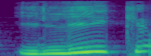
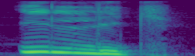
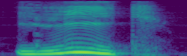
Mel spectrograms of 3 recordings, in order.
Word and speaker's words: illic: On prononce bien illic en accentuant sur la première syllabe en partant de la fin, et non pas illic, mais bien illic.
